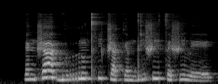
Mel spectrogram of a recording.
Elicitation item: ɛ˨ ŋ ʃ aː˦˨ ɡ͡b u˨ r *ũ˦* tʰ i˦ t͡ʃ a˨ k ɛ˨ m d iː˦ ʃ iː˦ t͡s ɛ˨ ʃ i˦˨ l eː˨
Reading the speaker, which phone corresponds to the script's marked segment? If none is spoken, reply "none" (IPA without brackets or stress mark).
ũ˦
